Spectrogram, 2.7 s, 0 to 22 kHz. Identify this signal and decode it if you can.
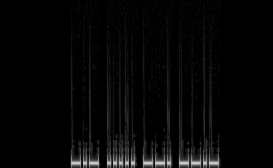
Morse code, heard as a keyed tone, about 40 wpm, 700 Hz. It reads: K5GQ
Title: Easy Call Signs Repeated 2x - 40wpm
